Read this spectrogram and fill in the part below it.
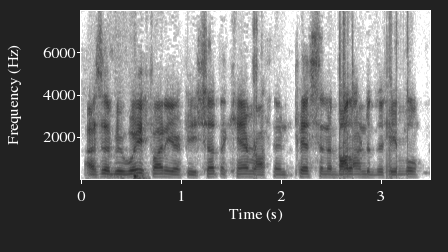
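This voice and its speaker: A man's voice: medium pitch, level tone, rapid-fire, lo-fi sound. A man on a video call chatting casually over beers, blunt and crude with a sardonic edge.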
